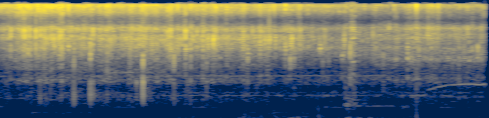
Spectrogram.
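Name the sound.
potatoes and taro frying in oil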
